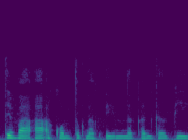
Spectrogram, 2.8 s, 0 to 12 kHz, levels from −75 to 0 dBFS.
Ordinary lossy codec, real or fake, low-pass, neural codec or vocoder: MP3, 32 kbps; real; 7.2 kHz; none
